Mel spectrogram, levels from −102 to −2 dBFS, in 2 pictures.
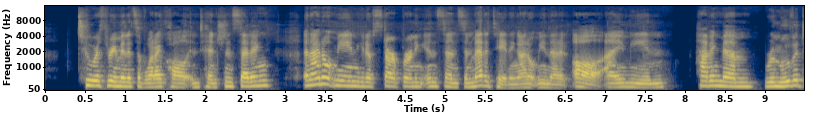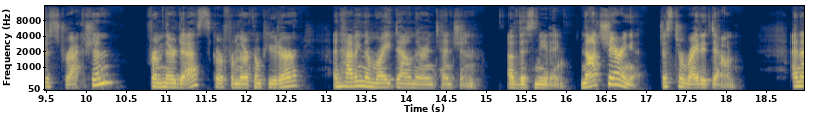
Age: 30-49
